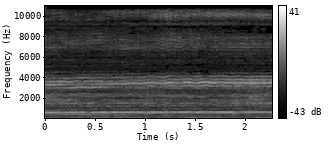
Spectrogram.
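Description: A live rock band's sustained drone: one held note over a low rumble, with no beat.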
